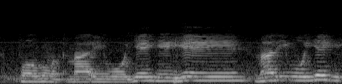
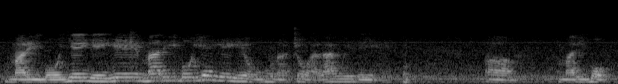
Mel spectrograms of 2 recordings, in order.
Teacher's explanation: If you say it fast enough, Mariwo, it kind of turns into a B.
